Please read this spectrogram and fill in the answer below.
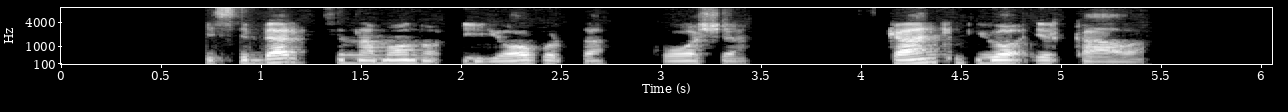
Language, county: Lithuanian, Alytus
